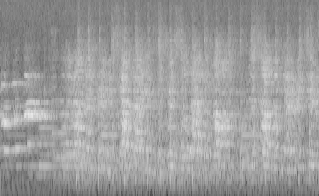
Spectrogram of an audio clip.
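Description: Show choir singing in chorus over instrumental backing; held notes give way about a second and a half in to a busier section with a steady beat.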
